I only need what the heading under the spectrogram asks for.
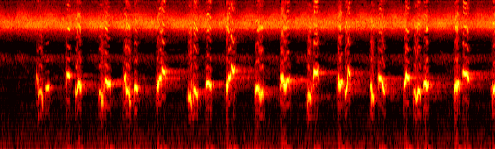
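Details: Sooty-headed bulbul calling companions in the morning: a fast, steady run of short bubbly chirps, each dipping and rising, about four per second throughout, with a constant high hiss behind.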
